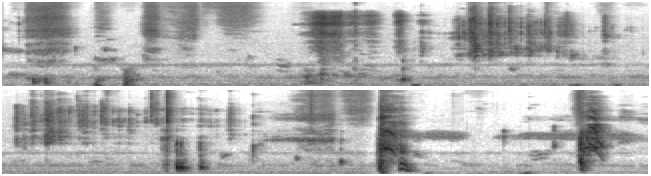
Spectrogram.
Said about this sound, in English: I'm coughing because I'm dying.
